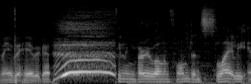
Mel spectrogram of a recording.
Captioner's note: inhales dramatically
